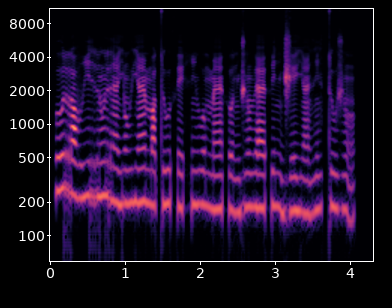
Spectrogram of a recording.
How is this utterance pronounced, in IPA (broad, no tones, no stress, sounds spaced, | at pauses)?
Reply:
o r ɒ v i r ũ r æ̃ j õ v j æ̃ m ɒ t u θ e h ĩ β o m æ̃ θ o n d͡ʒ õ ð æ θ i n d͡ʒ e j æ̃ z ĩ z t u ʒ õ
